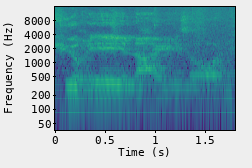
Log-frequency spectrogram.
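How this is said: It is pronounced in the German church style. "the Germans say Kyrie eleison"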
